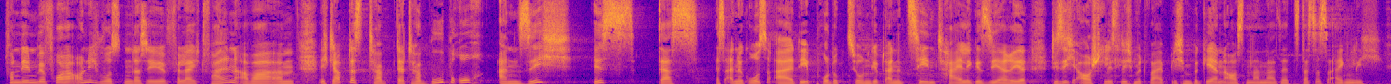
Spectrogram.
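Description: Woman, slightly low voice, author on a panel, conversational, emphatic phrasing. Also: normal speed, few pauses.

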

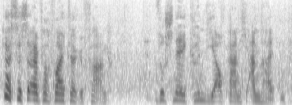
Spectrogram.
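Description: An actor playing a timid, polite ship's clerk, stammering and easily alarmed, in a children's radio play. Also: male voice, fairly high pitch, expressive, fast talker, pushed and bright, a little hiss or hum. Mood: sheepish.

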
